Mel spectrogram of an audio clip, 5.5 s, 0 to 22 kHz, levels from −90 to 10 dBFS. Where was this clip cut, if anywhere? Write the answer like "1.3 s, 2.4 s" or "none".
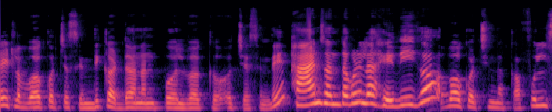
2.9 s, 4.4 s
